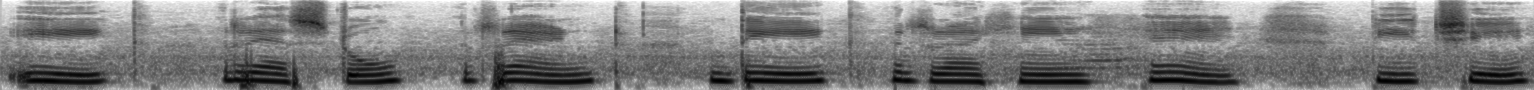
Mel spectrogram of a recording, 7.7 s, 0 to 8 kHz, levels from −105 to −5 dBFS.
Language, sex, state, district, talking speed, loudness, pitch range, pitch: Hindi, female, Haryana, Rohtak, 45 wpm, -13 LUFS, 195-225 Hz, 210 Hz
